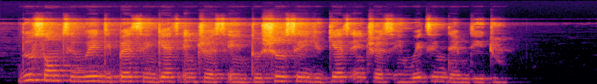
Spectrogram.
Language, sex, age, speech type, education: Nigerian Pidgin, female, 15-29, spontaneous, tertiary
